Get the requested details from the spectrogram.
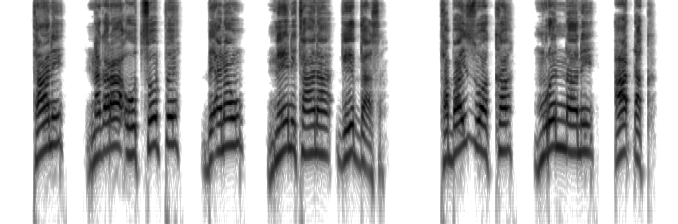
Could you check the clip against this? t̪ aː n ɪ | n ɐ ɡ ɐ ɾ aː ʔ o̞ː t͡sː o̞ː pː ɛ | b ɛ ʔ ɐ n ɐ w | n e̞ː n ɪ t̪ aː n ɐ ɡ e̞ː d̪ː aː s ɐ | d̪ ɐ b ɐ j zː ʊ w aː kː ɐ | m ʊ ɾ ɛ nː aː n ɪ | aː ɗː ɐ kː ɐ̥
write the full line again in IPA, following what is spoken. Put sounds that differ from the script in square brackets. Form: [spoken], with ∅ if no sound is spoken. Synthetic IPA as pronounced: t̪ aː n ɪ | n ɐ ɡ ɐ ɾ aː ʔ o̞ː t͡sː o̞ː pː ɛ | b ɛ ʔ ɐ n ɐ w | n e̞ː n ɪ t̪ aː n ɐ ɡ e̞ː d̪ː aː s ɐ | [t̪] ɐ b ɐ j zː ʊ w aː kː ɐ | m ʊ ɾ ɛ nː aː n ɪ | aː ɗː ɐ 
